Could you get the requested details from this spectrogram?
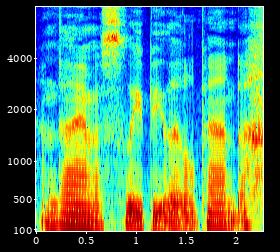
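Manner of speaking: usual speaking voice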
